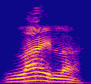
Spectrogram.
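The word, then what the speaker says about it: לילה: Neste caso, não lê o som do Shevá, apenas o som do Yud.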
